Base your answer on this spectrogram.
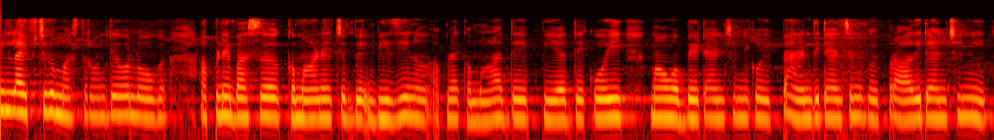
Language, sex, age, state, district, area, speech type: Dogri, female, 18-30, Jammu and Kashmir, Udhampur, rural, spontaneous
